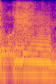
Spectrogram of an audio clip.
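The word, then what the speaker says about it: क्लीं: की मात्रा और बिंदी उसका उच्चारण होगा क्लिंग प आप अंग बोलो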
